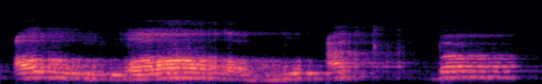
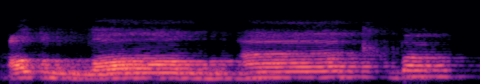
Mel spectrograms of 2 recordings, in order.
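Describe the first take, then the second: First: No vowel is drawn out in the phrase. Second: The vowel in Akbar is drawn out. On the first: It declares that God is greatest. The speaker calls it right. "Maka harus kita baca" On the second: It asks whether God is great. The speaker calls it wrong. "tidak boleh kita memanjangkan pada bacaan akbarnya"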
